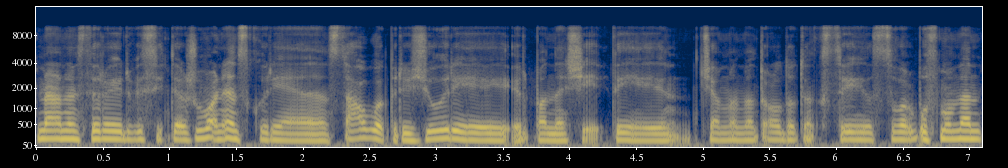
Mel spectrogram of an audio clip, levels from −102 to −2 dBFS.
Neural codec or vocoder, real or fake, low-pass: autoencoder, 22.05 kHz, a latent of 192 numbers a frame, VITS, trained on many speakers; fake; 9.9 kHz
